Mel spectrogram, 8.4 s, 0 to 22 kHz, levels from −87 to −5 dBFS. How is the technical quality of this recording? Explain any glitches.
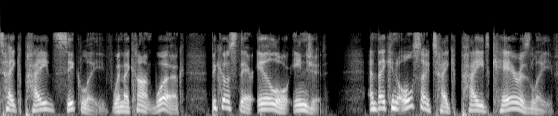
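The technical quality of this recording holds up, with no glitches to explain.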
